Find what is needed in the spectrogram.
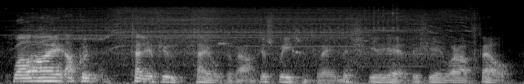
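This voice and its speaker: A man with a fairly low voice speaks at a moderate pace with lively intonation. There is audible room echo. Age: 80s+. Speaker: older person receiving home care service. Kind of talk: documentary interview. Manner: halting.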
